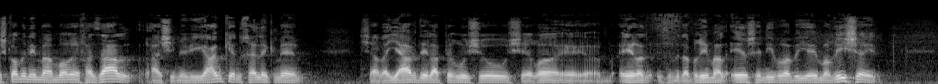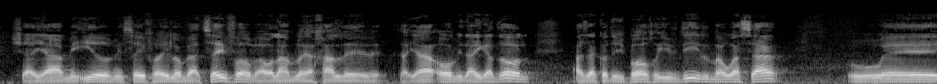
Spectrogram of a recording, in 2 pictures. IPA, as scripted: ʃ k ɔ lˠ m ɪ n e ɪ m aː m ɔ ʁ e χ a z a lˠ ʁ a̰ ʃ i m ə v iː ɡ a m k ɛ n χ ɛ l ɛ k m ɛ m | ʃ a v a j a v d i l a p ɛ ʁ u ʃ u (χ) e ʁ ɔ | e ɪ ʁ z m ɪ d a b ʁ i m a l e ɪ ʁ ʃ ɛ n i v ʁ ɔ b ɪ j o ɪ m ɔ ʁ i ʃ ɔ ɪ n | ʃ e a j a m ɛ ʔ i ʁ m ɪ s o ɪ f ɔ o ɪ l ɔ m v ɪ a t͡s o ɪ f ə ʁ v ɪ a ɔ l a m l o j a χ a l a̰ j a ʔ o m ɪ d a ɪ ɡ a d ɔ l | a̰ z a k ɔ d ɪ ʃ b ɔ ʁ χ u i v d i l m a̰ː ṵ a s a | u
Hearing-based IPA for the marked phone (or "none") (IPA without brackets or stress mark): ʃ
